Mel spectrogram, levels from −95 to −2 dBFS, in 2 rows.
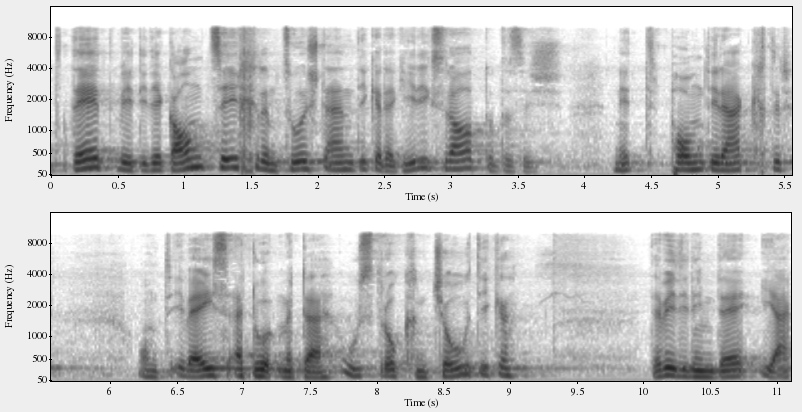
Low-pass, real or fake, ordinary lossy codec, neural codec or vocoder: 9.9 kHz; real; none; none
